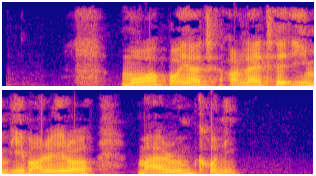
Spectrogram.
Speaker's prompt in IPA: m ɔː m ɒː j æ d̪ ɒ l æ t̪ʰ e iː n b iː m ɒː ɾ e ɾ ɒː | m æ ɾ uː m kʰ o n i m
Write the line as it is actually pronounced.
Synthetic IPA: m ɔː b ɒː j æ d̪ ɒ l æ t̪ʰ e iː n b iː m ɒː ɾ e ɾ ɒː | m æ ɾ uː m kʰ o n i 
